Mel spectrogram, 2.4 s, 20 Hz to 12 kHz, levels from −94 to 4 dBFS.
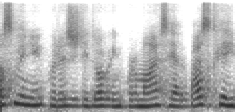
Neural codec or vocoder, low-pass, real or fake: codec, 16 kHz in and 24 kHz out, 0.9 kbps, LongCat-Audio-Codec, four codebook decoder; 10.8 kHz; fake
